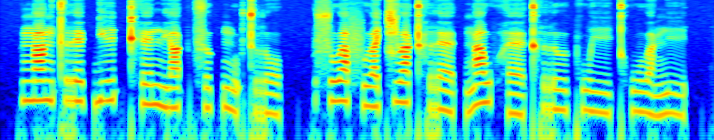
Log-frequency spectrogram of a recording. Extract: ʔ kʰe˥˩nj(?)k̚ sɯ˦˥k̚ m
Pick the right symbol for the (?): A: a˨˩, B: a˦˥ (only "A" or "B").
B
